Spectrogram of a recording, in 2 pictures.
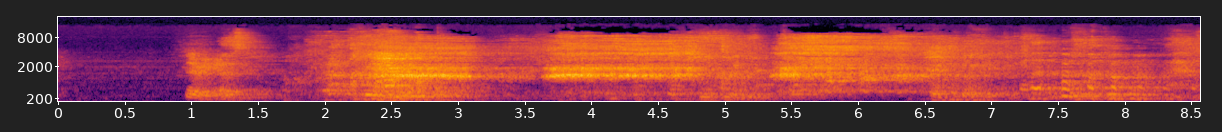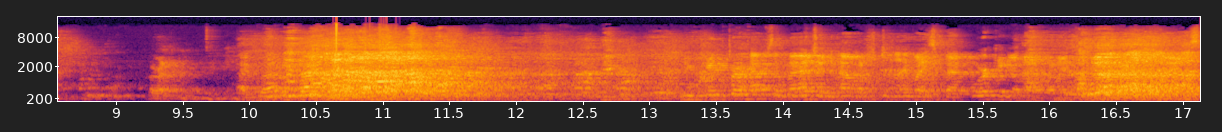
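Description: A man lectures with animation through a microphone.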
